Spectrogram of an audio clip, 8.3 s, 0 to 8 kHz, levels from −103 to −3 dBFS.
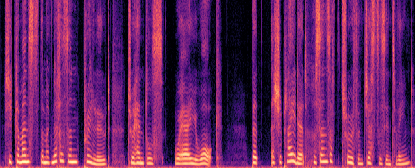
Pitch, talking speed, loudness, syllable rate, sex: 250 Hz, 160 wpm, -16 LUFS, 5.7 syllables/s, female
